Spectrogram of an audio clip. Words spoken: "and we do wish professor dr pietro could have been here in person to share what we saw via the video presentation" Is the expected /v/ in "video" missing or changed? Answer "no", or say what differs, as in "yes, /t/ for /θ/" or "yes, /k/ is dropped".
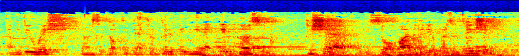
no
